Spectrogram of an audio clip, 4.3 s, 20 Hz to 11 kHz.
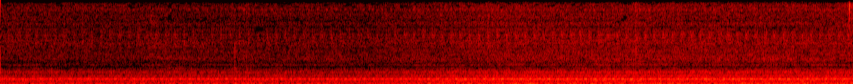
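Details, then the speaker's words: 1973 Dodge D100 heater blower on high, working after prodding with a screwdriver; quiet, steady whir with faint hum, fan spinning freely and moving air; normal blower operation. "Oh, it's working. Listen. It's working now. You can hear it. It's blowing."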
